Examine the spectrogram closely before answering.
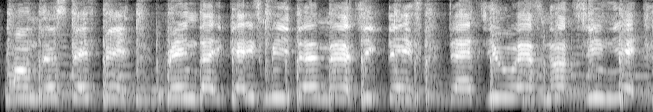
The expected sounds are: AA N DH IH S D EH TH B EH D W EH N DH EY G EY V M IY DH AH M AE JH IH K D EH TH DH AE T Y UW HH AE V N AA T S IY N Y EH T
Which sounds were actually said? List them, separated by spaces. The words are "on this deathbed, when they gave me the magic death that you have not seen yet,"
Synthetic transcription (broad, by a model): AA N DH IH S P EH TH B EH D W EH N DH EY G EY V M IY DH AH M AE JH IH K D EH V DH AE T Y UW HH AE V N AA T S IY N Y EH T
